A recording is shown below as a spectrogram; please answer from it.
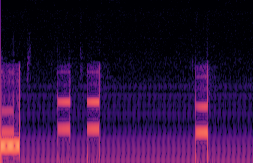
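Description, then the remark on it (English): Four short electronic beeps from a telephone keypad as a phone call is dialed, irregularly spaced over a steady low background hum, with no voices. “Maybe I dialed it wrong.”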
